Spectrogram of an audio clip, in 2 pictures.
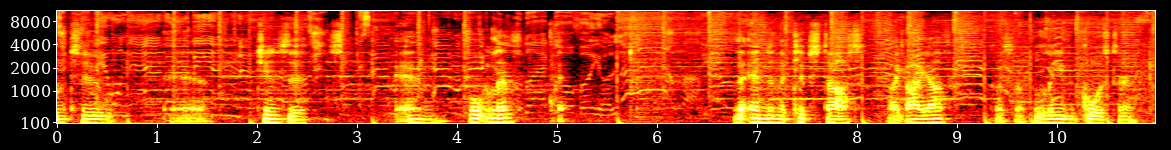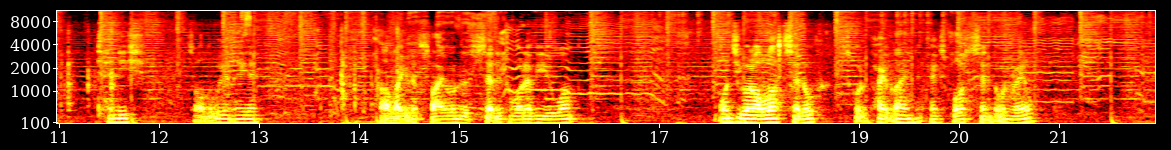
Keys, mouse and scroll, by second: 9.7-13.9 drag, 13.9 KP_0, 18.6-21.9 drag.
